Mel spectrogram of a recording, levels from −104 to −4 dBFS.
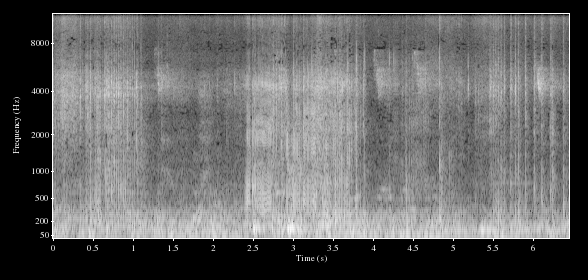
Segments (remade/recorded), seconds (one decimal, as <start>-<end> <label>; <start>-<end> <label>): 0.0-6.5 recorded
